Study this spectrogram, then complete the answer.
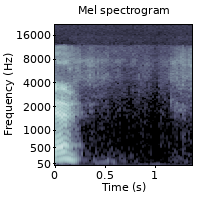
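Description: A man speaks briefly into a microphone, then falls silent.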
